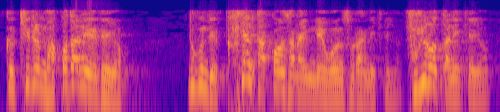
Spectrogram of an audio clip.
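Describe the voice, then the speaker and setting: A man's voice: on the high side, expressive, fast talker, sharp tone, breathy edge. An older man preaching a sermon to a congregation, firing rhetorical questions at his listeners over and over.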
